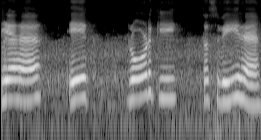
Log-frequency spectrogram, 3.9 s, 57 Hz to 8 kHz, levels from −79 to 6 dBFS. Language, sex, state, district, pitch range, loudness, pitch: Hindi, female, Punjab, Fazilka, 235-275 Hz, -13 LUFS, 245 Hz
